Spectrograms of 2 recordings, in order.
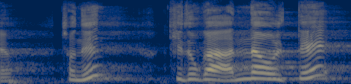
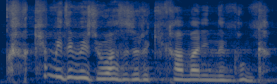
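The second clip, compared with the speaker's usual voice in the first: quick, softer mocking aside; wry private thought; 2 semitones lower, 10 dB quieter, faster than usual. Preacher's teasing thought about silent youth, quick and softer. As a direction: muse a little teasingly. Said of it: "이런 생각이 들긴 합니다".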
